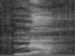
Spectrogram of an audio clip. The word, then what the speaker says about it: lamb: We have lamb.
